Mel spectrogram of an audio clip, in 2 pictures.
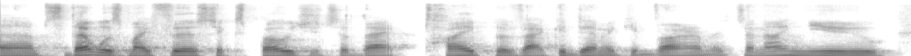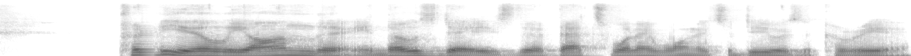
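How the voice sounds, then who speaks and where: Recorded very cleanly against a silent background, a man with a dark, mellow tone and medium pitch talks at a fairly quick pace with fairly even intonation. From northern England. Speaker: biotech research director giving a career talk. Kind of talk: seminar talk. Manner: halting, many fillers.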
